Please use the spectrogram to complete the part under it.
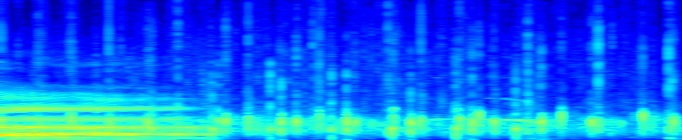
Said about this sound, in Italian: Un applauso a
